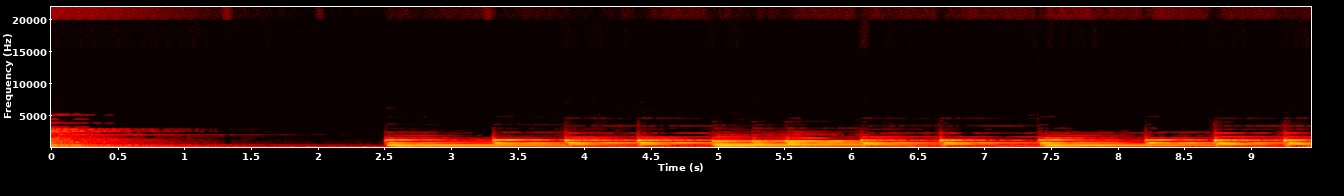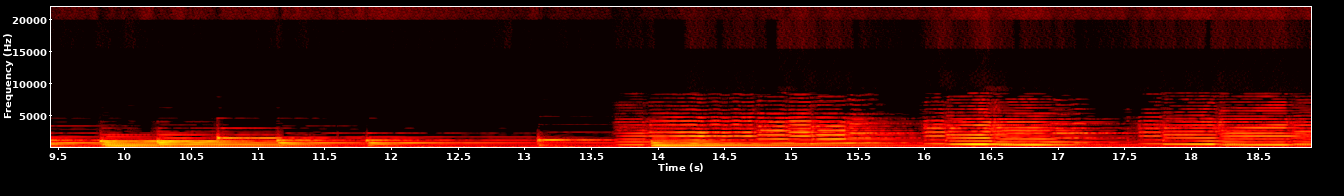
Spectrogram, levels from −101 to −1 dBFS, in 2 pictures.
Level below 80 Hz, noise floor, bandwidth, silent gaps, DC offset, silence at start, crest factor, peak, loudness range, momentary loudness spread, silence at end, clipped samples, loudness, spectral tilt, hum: -64 dBFS; -65 dBFS; over 20 kHz; none; under 0.1%; 0 s; 20 dB; -24 dBFS; 5 LU; 15 LU; 0 s; under 0.1%; -41 LUFS; -5.5 dB/octave; none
